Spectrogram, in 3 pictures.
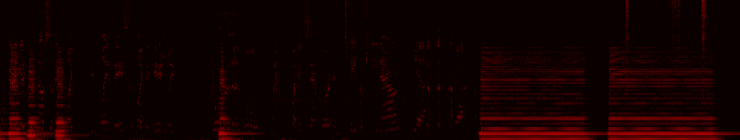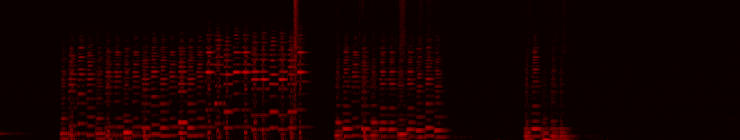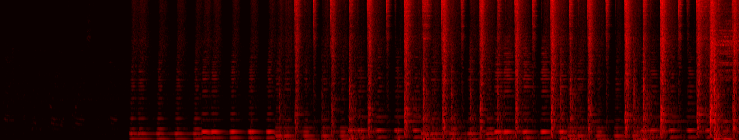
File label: noise session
